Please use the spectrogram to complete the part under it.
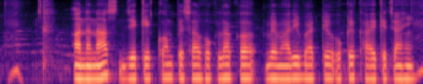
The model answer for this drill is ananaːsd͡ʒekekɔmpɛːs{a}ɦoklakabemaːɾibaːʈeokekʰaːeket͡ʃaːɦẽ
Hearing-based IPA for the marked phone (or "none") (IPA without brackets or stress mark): a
